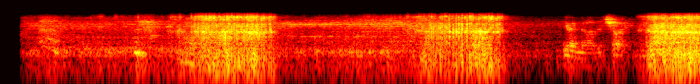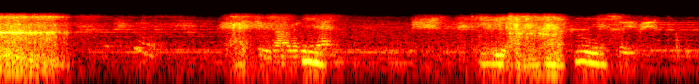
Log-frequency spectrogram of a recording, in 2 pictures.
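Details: Measha, described as high, snoring: loud, rough, rattling snores repeating every few seconds over soft background noise and music; snoring.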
